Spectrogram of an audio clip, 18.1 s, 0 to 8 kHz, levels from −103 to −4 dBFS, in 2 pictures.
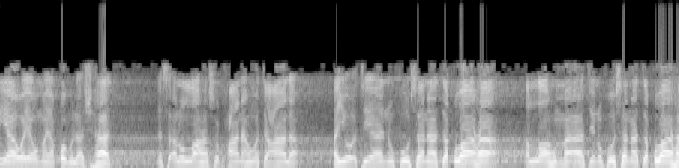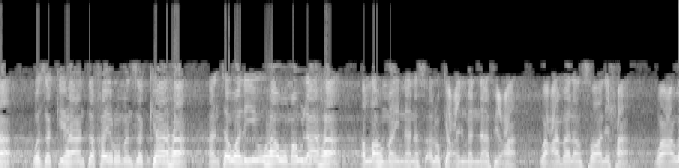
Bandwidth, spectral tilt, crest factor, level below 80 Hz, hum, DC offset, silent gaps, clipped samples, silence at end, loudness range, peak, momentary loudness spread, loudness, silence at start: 8 kHz; -8 dB/octave; 12 dB; -42 dBFS; none; under 0.1%; none; 0.2%; 0 s; 4 LU; 0 dBFS; 9 LU; -12 LUFS; 0 s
